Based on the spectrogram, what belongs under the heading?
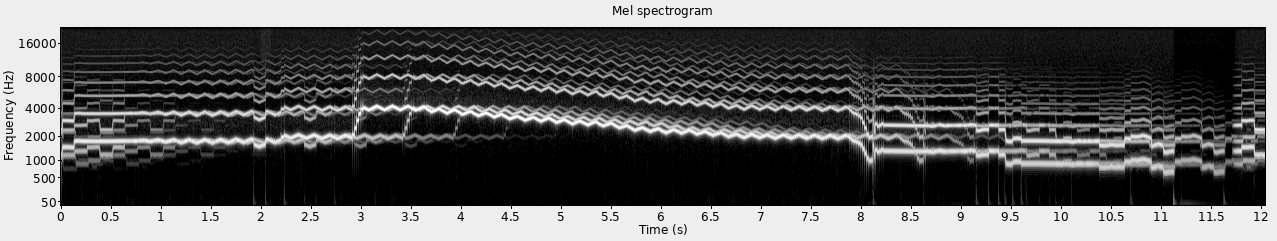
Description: Synth 13.wav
